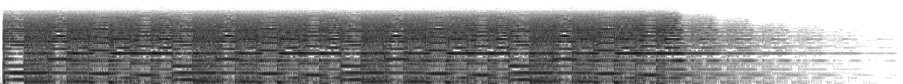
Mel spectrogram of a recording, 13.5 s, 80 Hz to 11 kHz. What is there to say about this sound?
C Guitar Lead
95 BPM Guitar lead in C. 4 loop-able measures of electric lead guitar. Made in Soundtrap as a MIDI track.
